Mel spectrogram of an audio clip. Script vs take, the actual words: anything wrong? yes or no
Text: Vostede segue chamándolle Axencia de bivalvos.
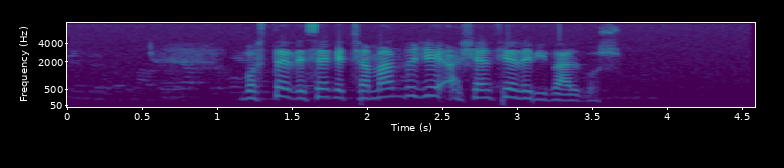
no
